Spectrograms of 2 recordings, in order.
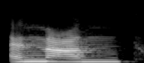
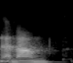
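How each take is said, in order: First: The n sound has a normal length. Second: The n sound is cut very short. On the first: The speaker calls it right. "يعني أقول إيه؟" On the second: The speaker calls it wrong. "ولا تنقص في زمن النون"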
